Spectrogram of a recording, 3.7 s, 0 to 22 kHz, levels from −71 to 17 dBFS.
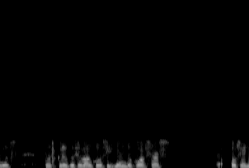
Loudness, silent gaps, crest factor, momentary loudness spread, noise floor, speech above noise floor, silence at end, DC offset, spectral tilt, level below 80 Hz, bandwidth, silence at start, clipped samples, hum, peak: -24 LUFS; none; 18 dB; 16 LU; -75 dBFS; 51 dB; 0 s; under 0.1%; -10 dB/octave; -68 dBFS; 3.9 kHz; 0 s; under 0.1%; none; -8 dBFS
